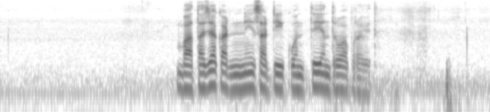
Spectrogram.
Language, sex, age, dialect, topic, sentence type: Marathi, male, 18-24, Standard Marathi, agriculture, question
